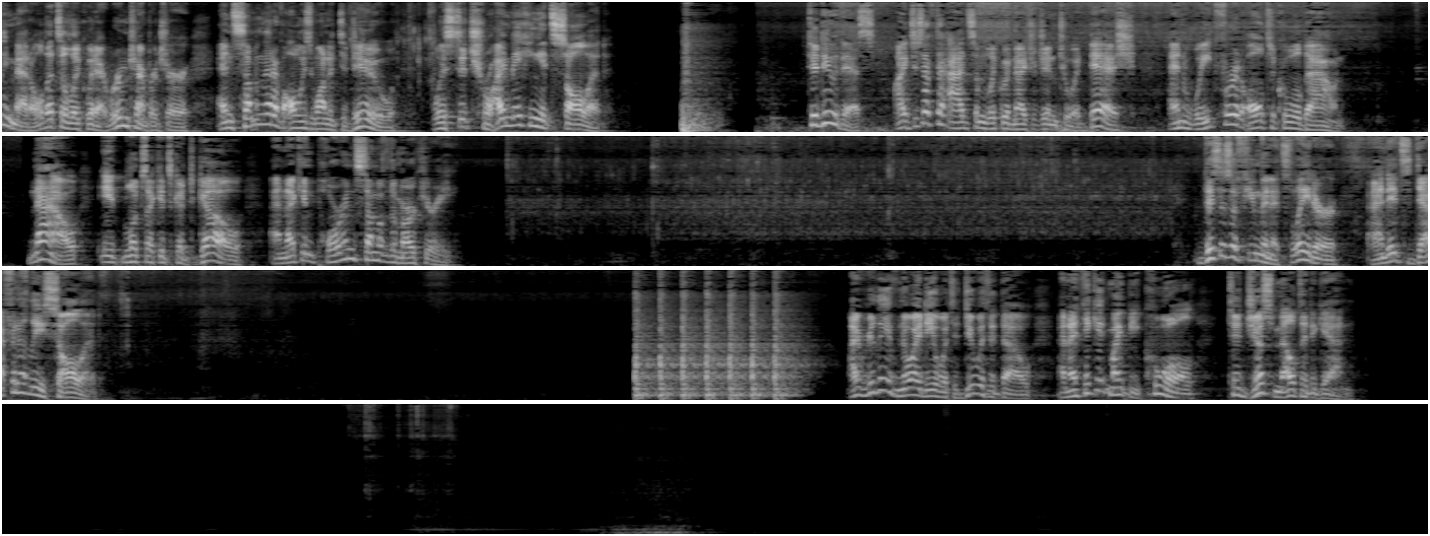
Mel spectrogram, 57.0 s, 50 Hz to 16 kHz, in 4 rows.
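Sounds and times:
faint hiss: 8.3s - 13.9s.

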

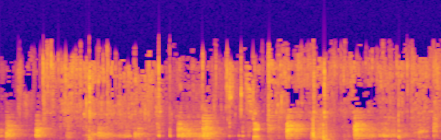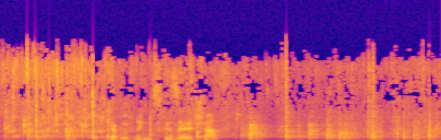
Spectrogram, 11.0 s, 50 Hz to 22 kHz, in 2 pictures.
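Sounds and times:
spoon scraping and clinking pot: 0.2s - 11.0s
spoon stirring sauce in metal pot: 0.3s - 11.0s
woman speaking: 3.0s - 3.5s, 6.8s - 8.4s.

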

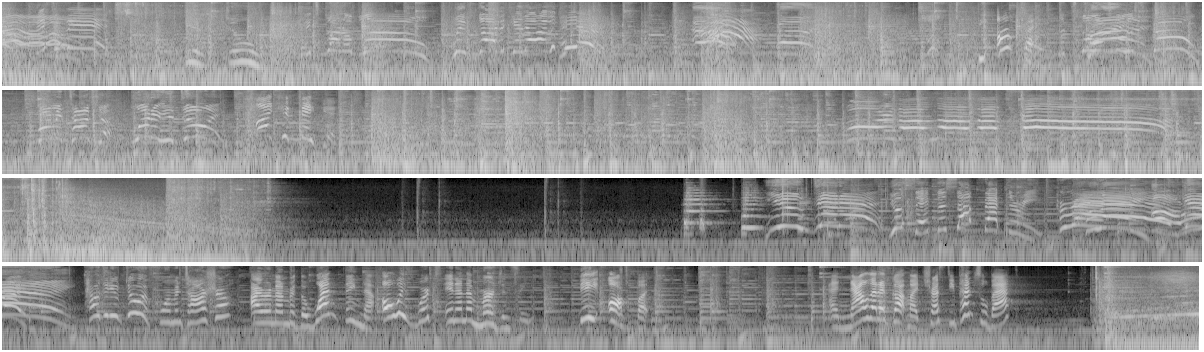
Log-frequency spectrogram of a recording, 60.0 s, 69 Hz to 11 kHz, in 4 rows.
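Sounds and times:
cartoon background music: 0.0s - 31.9s, 38.5s - 57.9s
machine crashes and clanks: 10.1s - 13.0s, 19.6s - 25.1s, 29.9s - 34.0s
low steady hum: 29.3s - 50.0s, 53.2s - 59.9s
wordless yelps: 43.2s - 45.8s
falling machine whine: 58.6s - 59.9s
descending pitched notes: 58.7s - 59.9s.

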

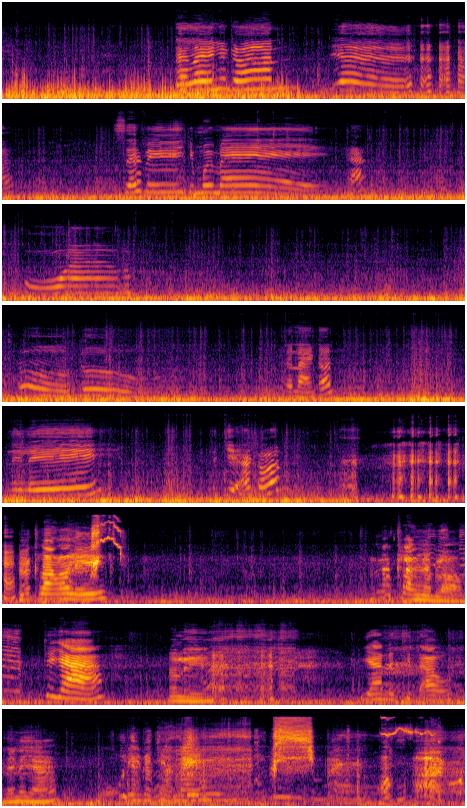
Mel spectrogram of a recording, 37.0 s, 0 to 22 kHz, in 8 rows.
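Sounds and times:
car driving rumble inside cabin: 0.0s - 37.0s.

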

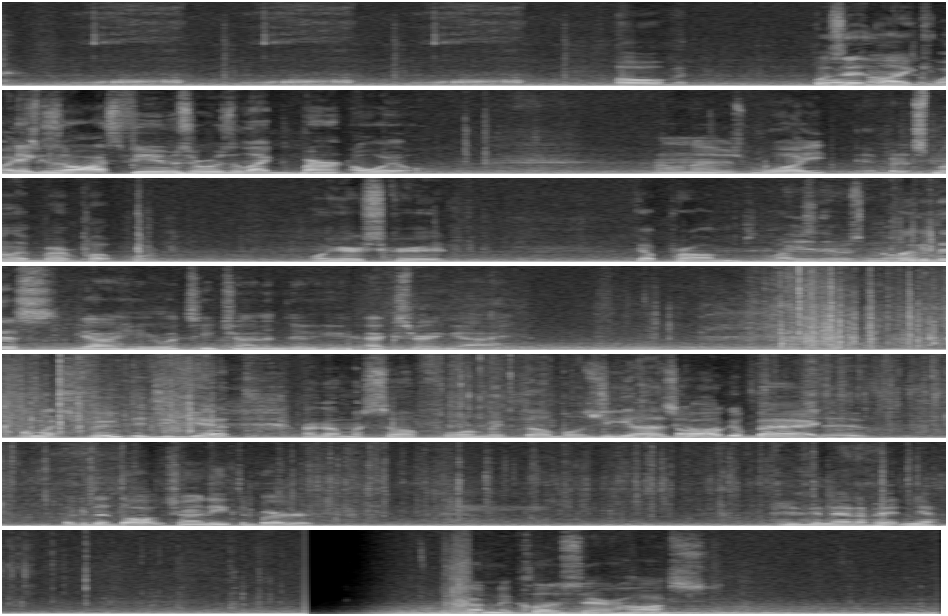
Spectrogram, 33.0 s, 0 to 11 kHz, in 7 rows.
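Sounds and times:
paper bags rustling: 17.9s - 20.3s, 20.9s - 28.6s.

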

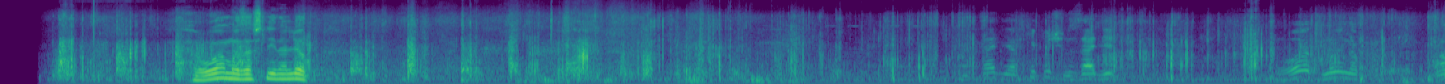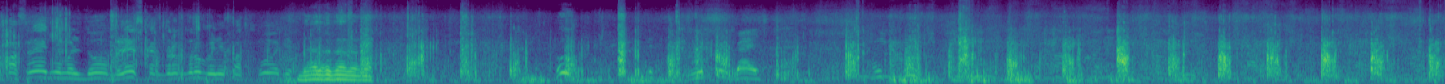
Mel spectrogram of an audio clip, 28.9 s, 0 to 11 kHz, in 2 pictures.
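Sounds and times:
footsteps crunching on icy snow: 0.4s - 28.9s.

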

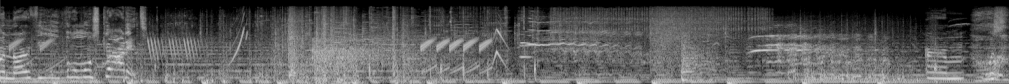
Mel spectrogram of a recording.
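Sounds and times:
upbeat background music: 0.0s - 10.0s
rising whistles: 4.1s - 6.6s
cartoon horse neighing: 4.9s - 6.4s, 7.5s - 8.9s.

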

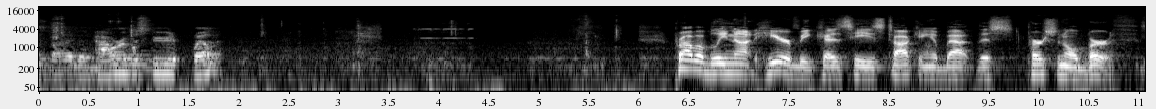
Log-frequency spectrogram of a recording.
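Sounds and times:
faint electronic beep: 3.7s - 4.5s.

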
